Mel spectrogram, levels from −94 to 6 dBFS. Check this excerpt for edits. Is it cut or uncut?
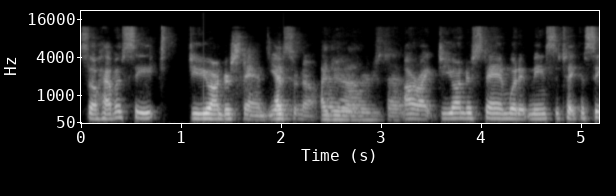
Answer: cut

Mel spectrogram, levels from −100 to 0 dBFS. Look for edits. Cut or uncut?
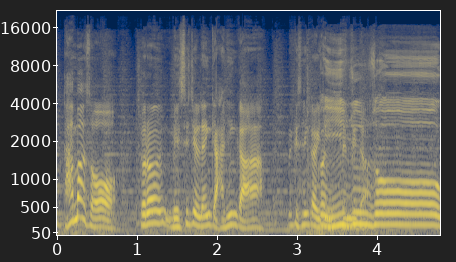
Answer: uncut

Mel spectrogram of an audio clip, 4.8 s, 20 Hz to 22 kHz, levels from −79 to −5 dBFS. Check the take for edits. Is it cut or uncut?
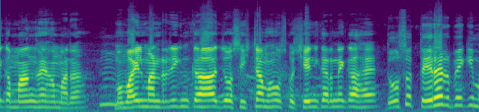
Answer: cut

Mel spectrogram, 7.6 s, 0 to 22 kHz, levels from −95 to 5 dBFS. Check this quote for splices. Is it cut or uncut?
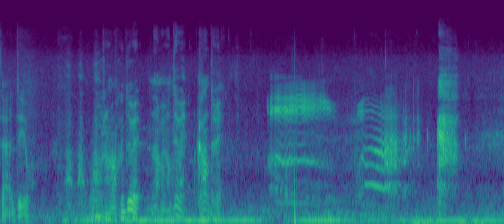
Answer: cut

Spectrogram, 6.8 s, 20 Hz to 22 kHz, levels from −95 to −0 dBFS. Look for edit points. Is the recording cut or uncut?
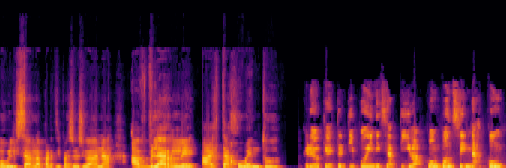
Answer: cut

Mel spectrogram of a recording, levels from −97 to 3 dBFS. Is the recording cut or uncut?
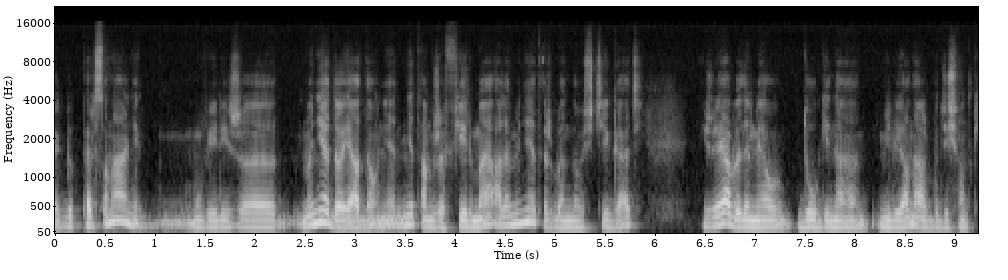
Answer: uncut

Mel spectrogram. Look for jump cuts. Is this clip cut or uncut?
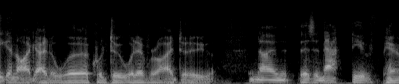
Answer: cut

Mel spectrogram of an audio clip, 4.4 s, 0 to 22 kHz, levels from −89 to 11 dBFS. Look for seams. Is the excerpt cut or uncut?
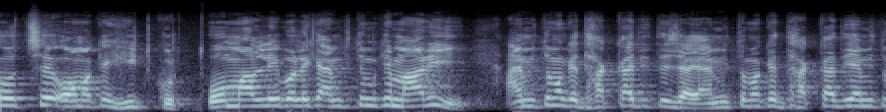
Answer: cut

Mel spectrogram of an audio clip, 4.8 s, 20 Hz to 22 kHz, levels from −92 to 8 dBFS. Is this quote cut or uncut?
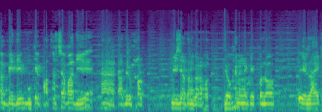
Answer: cut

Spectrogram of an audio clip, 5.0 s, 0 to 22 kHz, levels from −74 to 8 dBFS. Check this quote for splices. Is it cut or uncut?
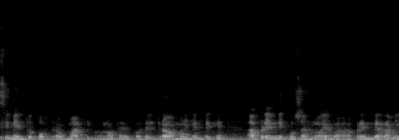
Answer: uncut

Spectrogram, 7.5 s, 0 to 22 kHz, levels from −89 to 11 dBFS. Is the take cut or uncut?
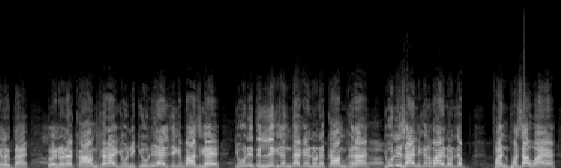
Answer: uncut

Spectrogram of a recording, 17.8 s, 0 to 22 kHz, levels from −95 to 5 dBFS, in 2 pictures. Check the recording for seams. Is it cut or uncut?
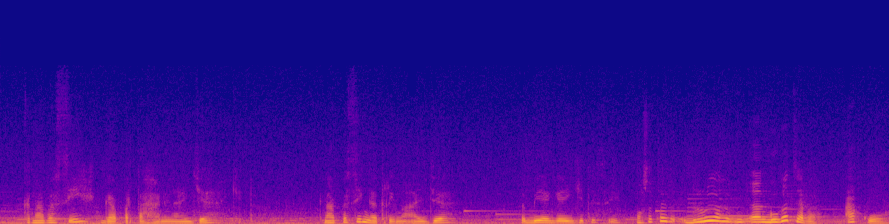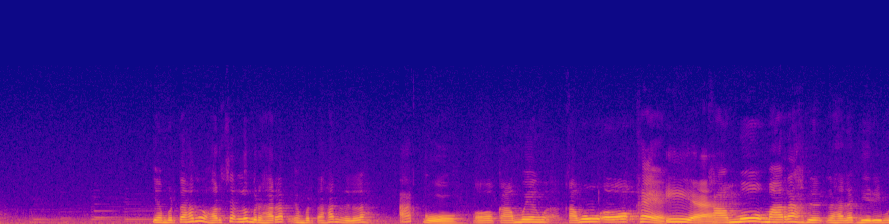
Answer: uncut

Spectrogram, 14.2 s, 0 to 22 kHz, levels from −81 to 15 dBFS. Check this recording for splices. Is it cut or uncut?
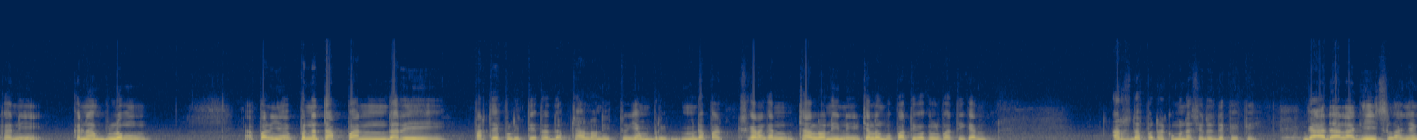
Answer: cut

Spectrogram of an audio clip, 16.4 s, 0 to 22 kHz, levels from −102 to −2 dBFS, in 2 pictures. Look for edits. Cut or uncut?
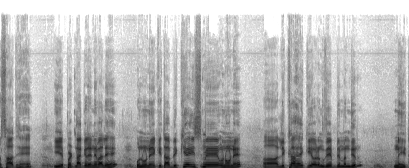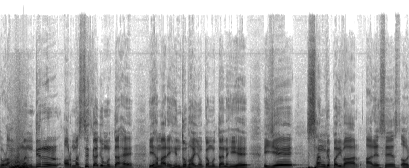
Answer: cut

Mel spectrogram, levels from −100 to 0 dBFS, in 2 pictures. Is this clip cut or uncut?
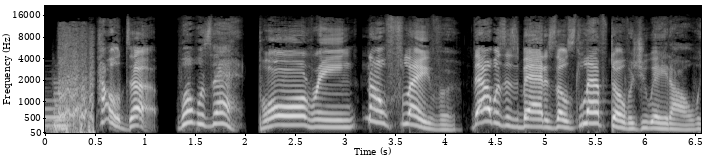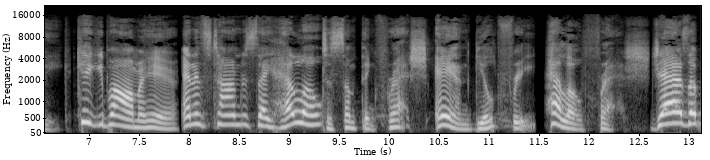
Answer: uncut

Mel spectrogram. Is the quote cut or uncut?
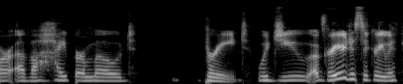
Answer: uncut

